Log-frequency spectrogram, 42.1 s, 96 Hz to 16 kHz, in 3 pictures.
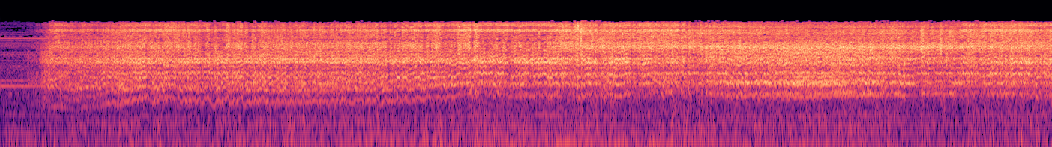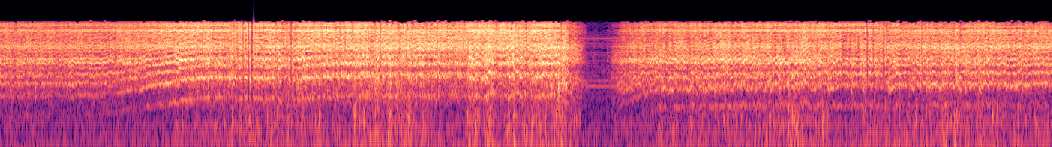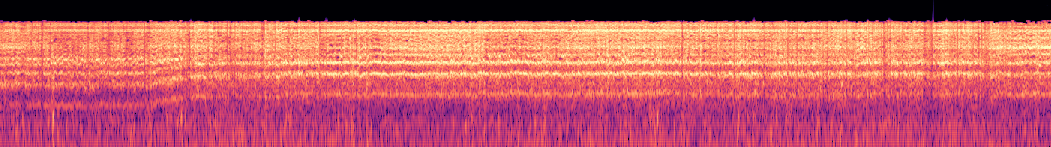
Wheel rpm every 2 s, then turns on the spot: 40, 60, 60, 80, 80, 80, 80, 90, 140, 150, 110, 90, 110, 110, 110, 150, 160, 160, 160, 160, 160.
none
